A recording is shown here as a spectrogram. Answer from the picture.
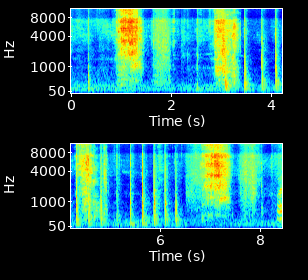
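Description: Small hand trowel digging and scraping into a heap of dry, lumpy red soil, in several rasping scrapes with short sharp clicks between them as it knocks against clods and grit.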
